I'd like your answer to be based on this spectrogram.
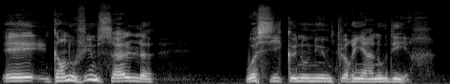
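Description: A man reading a literary novel aloud in the first person, in a measured, unhurried manner. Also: a little high, steady tone, dark tone, no echo, clean studio sound. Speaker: narrator.

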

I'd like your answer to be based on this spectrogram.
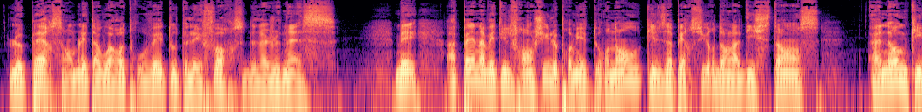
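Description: A man reading a storybook aloud in calm, measured narration. His voice sits at a middle pitch, and the sound is close and dry, with no room around it. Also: no echo.

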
